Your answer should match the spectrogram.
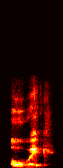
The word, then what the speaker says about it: OWiC: He's also the co-founder of OWiC Technologies. Am I pronouncing it correctly?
